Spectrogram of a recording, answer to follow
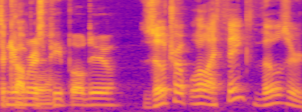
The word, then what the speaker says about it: zoetrope: I'd like to do, how's it pronounced? Zeotrope? Oh, Zoetrope?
